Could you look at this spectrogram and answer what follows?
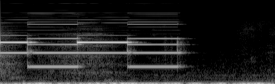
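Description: An addressable fire alarm system, triggered by a manual call point, sounds loudly in two bursts of a steady, multi-tone electronic beep, then cuts off, leaving quiet room noise.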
